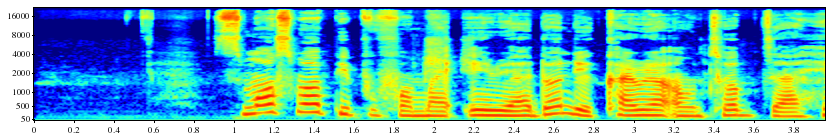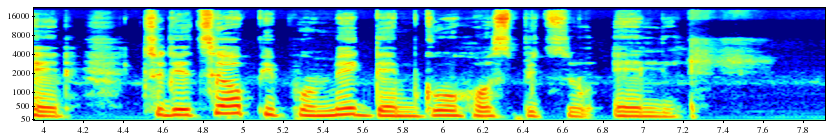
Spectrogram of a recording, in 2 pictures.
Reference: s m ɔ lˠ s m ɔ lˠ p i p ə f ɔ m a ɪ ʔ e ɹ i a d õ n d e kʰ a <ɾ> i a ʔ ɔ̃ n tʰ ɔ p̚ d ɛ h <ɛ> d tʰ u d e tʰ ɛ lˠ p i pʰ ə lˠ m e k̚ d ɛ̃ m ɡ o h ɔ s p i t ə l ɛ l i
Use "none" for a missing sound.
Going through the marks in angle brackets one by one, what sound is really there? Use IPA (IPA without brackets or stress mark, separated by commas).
ɹ, ɛ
